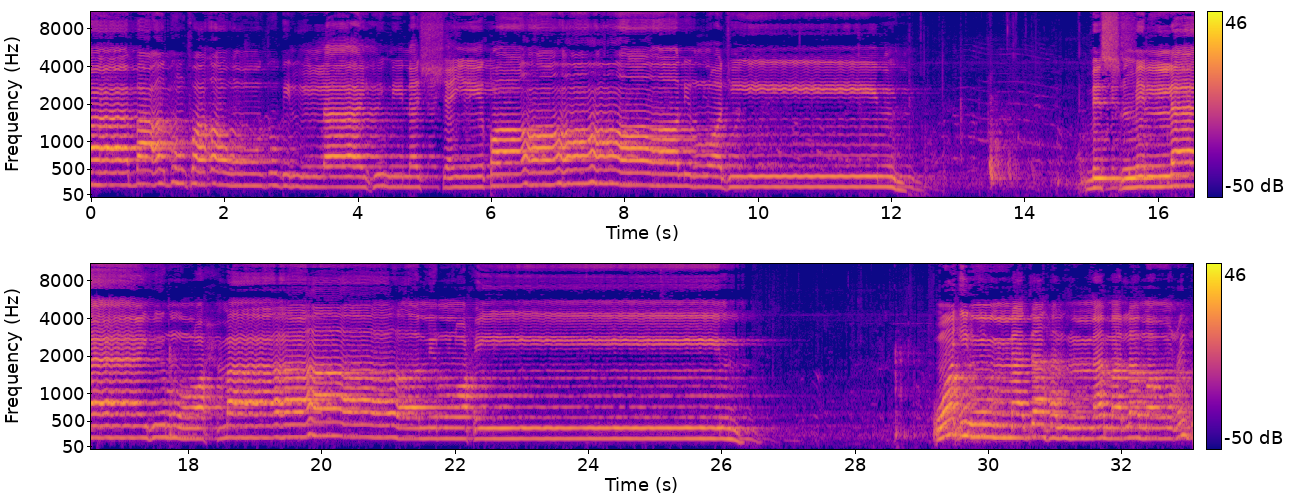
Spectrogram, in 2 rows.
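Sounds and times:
man chanting into a microphone: 0:00.0 - 0:12.5, 0:14.9 - 0:26.6, 0:29.2 - 0:33.0.

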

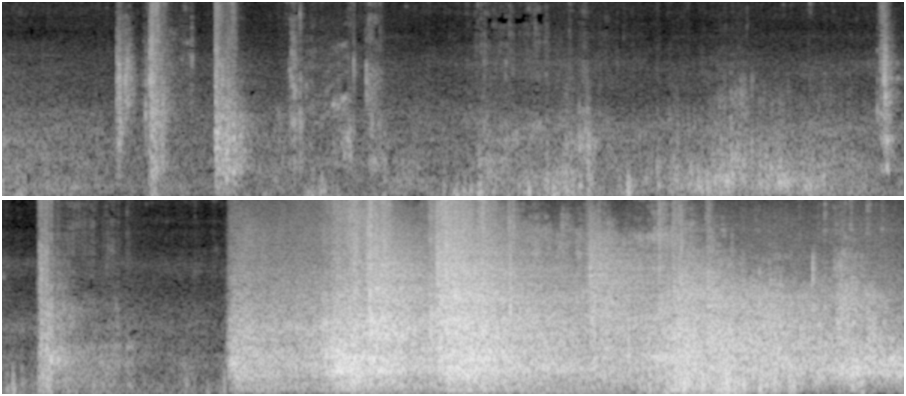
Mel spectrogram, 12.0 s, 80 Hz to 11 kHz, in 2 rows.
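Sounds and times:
skateboard wheels rumbling: 0:00.0 - 0:12.0.

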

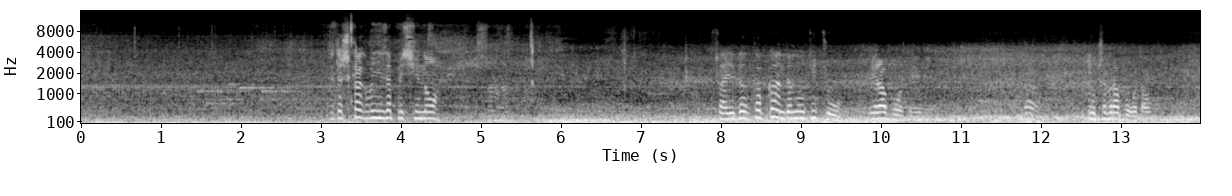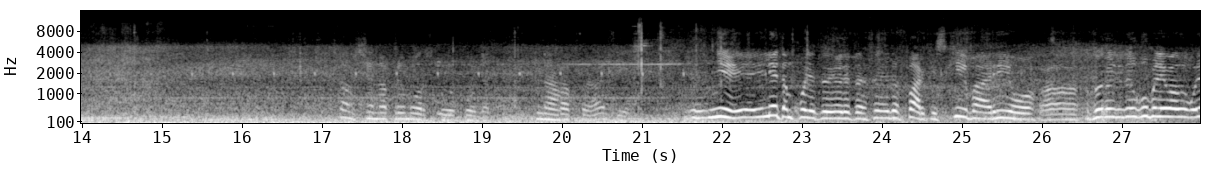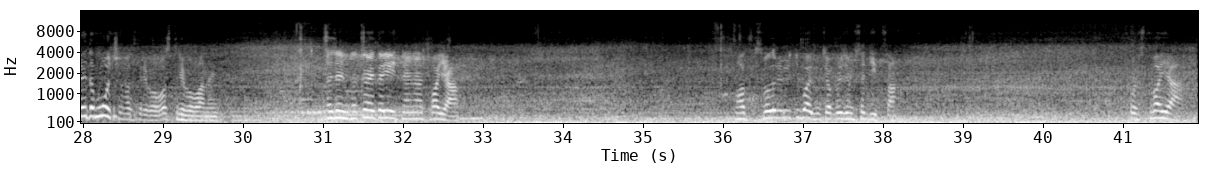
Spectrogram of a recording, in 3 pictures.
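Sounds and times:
traffic on a wet road: 0:00.0 - 0:41.9.

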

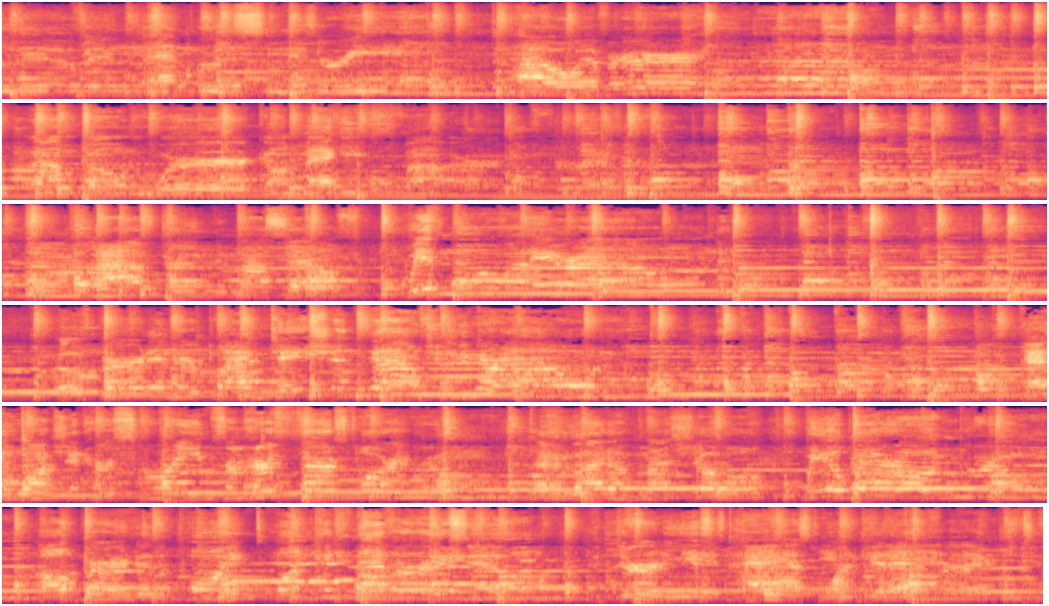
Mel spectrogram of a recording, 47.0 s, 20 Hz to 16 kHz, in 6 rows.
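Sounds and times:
banjo picking: 0:00.0 - 0:47.0
hand drum: 0:00.0 - 0:47.0
mandolin picking: 0:00.0 - 0:47.0
clarinet playing long notes: 0:17.1 - 0:47.0.

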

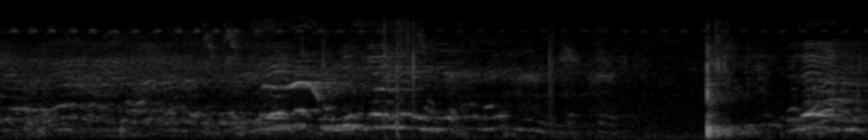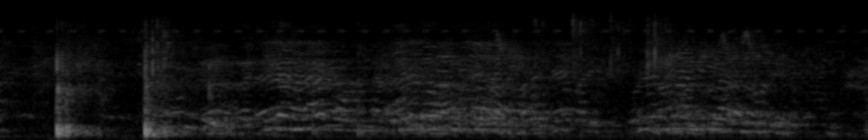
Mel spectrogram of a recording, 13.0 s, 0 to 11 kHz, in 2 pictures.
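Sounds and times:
players shouting: 0:00.0 - 0:03.9
volleyball hand slaps: 0:05.3 - 0:05.6.

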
